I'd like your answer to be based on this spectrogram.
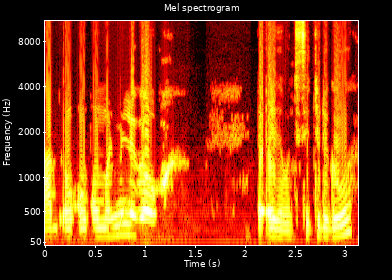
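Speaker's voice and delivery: usual speaking voice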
